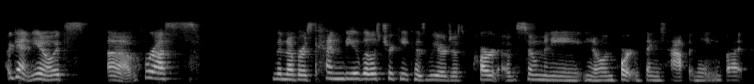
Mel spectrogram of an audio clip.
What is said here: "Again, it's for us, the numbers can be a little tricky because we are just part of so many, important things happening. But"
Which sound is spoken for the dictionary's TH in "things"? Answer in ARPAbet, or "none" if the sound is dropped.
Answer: TH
